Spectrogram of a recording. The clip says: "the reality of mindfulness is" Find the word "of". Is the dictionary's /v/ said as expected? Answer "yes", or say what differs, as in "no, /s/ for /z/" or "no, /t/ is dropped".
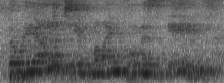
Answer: yes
